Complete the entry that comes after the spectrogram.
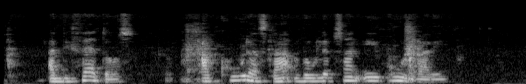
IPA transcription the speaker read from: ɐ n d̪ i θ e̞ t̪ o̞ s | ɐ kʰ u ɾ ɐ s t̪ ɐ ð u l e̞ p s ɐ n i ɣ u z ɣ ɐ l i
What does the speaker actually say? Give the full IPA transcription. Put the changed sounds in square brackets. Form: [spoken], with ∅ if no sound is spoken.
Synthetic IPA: ɐ n d̪ i θ e̞ t̪ o̞ s | ɐ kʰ u ɾ ɐ s t̪ ɐ ð u l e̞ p s ɐ n i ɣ u z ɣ ɐ [ɾ] i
